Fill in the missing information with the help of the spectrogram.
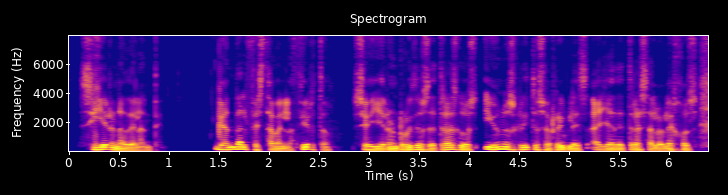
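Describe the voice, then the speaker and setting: A man's voice: mid-range voice, dry recording, studio quality. A man reading a fantasy audiobook aloud, confiding and speaking straight to his listeners. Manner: warm, confiding, addresses listeners directly. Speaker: audiobook reader. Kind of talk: storytelling narration.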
